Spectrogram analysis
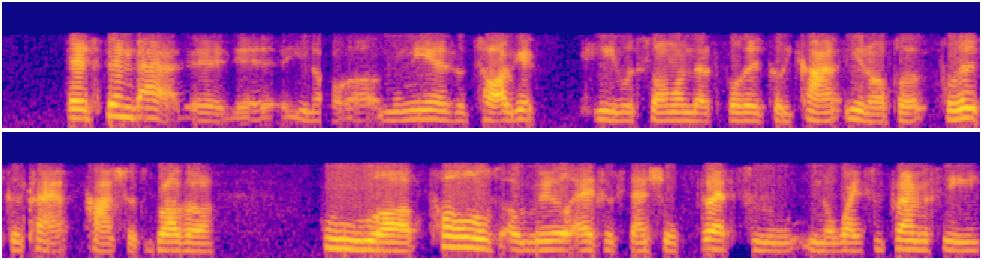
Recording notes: in a phone interview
